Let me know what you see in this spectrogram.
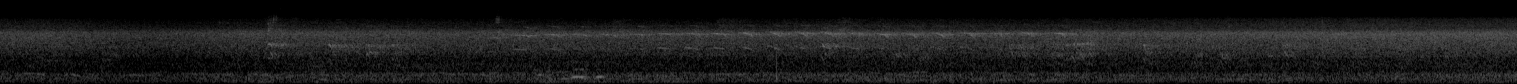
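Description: Steady outdoor hiss with faint bird calls: a thin, rapid, high-pitched trill from about five to eleven seconds in, and a few short chirps scattered through.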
